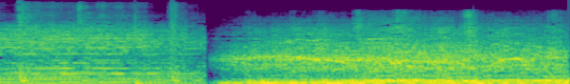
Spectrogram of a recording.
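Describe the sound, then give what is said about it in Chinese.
Fans scream and cheer at a snowboarding exhibition in a Beijing stadium, a loud, dense crowd roar that dips briefly near the midpoint and then swells back at full strength. “如果只听粉丝们的尖叫声，你可能以为这是某个明星的演唱会，但其实这只是在鸟巢进行的费雪单板滑雪比赛中的一个表演环节。”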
